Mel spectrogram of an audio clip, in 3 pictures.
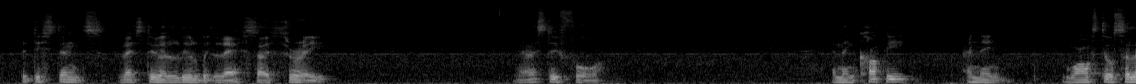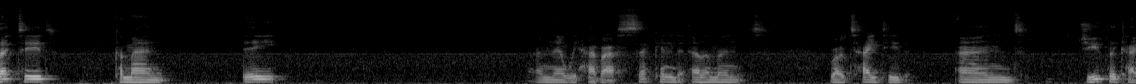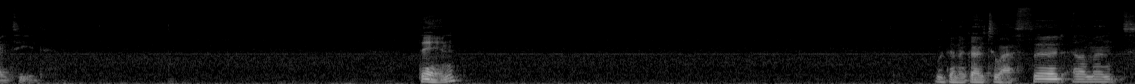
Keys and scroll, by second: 2.6 3, 6.3 4, 13.2 super+d, 13.9 super+d, 14.3 super+d, 14.5 super+d, 14.5 super+d, 14.6 super+d, 14.9 super+d, 15.2 super+d, 15.3 super+d, 15.6 super+d, 16.1 super+d, 16.2 super+d, 16.5 super+d, 16.9 super+d, 17.4 super+d, 17.6 super+d, 18.0 super+d, 18.5 super+d, 18.9 super+d, 19.7 super+d, 20.3 super+d, 22.4 super+d, 24.7 super+d, 26.3 super+d.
